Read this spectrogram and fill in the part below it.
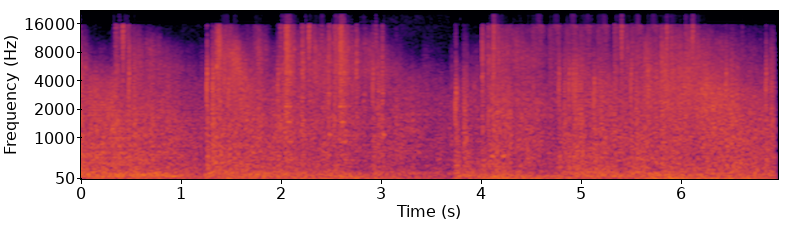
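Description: Heavy ship cannon shots in Treasure Planet: Battle at Procyon boom continuously in a dense, roaring barrage, loud and near, with brief dips between volleys and no talk over them.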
